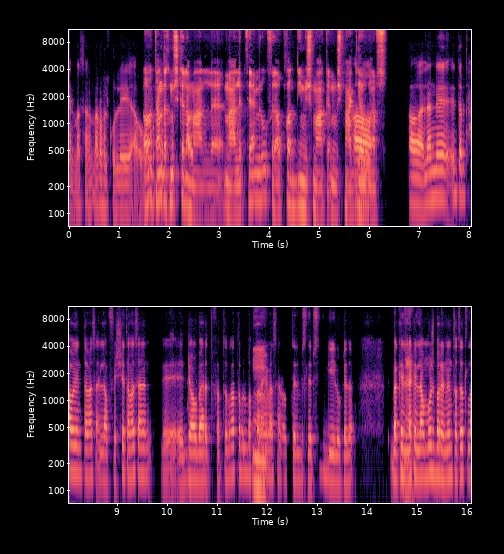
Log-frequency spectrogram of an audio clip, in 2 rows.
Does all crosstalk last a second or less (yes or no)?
yes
